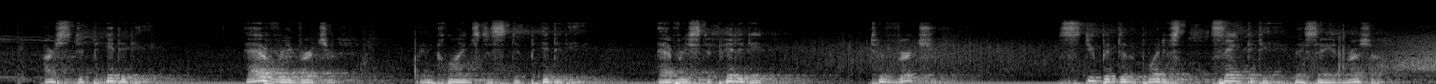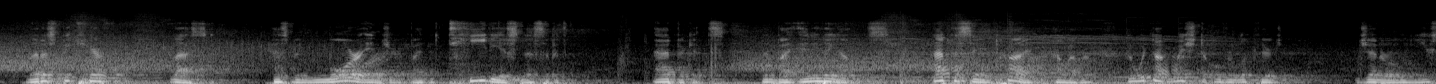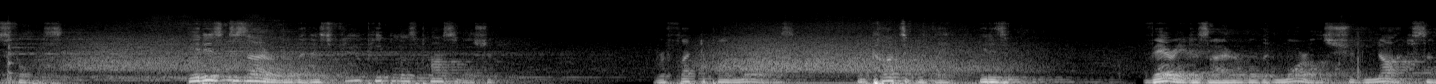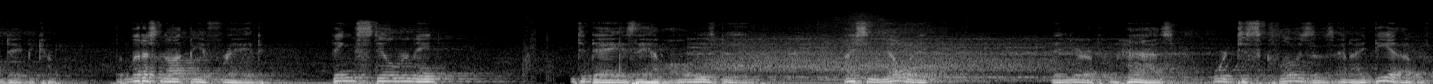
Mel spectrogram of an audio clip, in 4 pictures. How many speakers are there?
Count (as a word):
one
